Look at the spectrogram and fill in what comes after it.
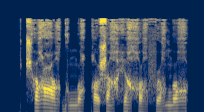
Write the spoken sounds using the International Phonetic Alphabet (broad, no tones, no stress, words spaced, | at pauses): t͡ʃʰəʁʕɑʁɡu ŋuʁqʊ ʂæʁhiʁχə˞ʁ fə˞ʁŋʊʁ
